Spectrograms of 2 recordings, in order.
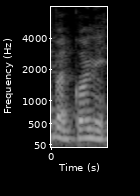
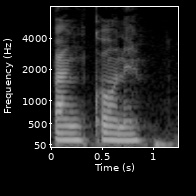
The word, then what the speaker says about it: bancone: Balcone is balcony. Just realized I might be mispronouncing this word. Balcone, I'm saying, but it's written bancone. I don't know why I'm putting an L, because balcony, yeah.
